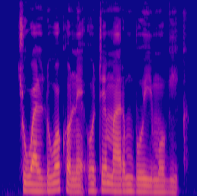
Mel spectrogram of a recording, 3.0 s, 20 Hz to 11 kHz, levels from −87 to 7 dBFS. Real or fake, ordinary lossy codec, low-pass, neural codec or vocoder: real; none; none; none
